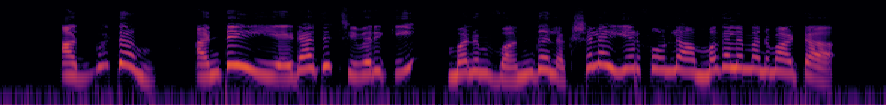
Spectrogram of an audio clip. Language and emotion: Telugu, surprised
